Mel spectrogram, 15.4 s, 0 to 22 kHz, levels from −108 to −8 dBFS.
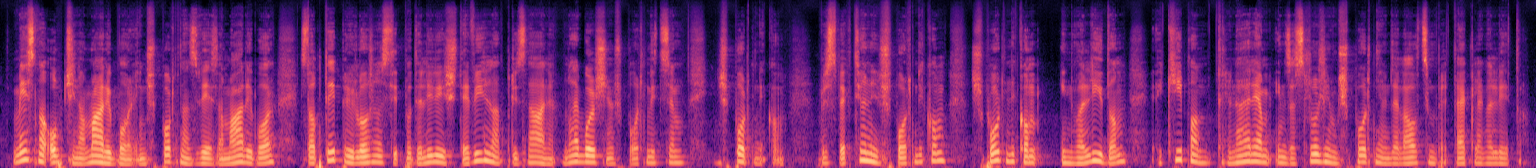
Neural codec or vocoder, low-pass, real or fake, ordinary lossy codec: codec, 44.1 kHz, 3.4 kbps, Pupu-Codec; none; fake; none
